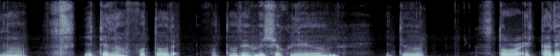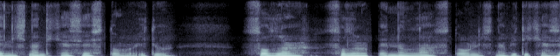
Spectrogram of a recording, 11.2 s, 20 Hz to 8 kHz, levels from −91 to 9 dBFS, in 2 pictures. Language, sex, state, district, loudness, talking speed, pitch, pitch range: Nagamese, male, Nagaland, Kohima, -21 LUFS, 145 wpm, 105 Hz, 100-110 Hz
